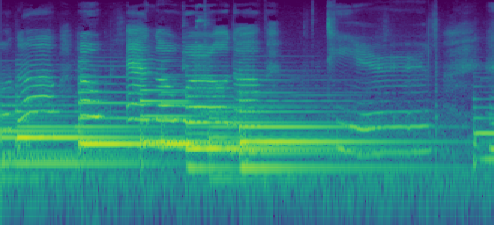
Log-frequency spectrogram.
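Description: A child singing a melody with piano accompaniment, the sung notes gliding over held chords and fading out near the end.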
